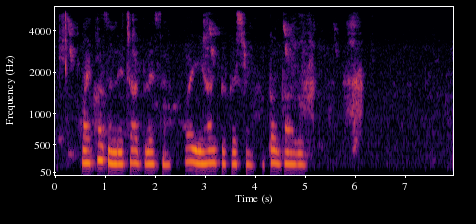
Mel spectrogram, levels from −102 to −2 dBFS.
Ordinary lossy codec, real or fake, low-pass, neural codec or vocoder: none; real; 5.4 kHz; none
